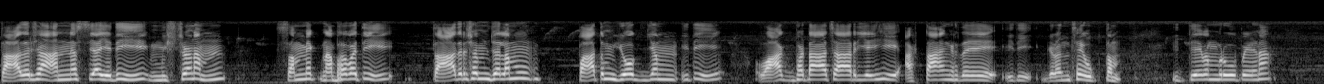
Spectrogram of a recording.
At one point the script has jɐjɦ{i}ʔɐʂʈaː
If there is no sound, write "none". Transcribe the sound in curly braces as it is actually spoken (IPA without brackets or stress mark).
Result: i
